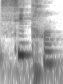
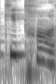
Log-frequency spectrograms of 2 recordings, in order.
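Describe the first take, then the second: First: The word begins with an s sound. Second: The word begins with a k sound. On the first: The speaker calls it right. "تقول سيترون" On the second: The speaker calls it wrong. "ما غاديش تقول كيترون"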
